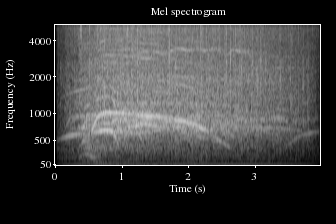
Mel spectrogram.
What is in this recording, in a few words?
game end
